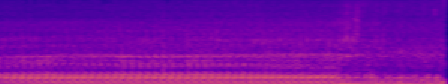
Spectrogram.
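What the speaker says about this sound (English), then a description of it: "I need to concentrate on driving through this drive-through area" A motorcycle engine runs loud and close at low speed, rolling through a drive-through with a steady throbbing hum that eases slightly near the end. No one speaks.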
